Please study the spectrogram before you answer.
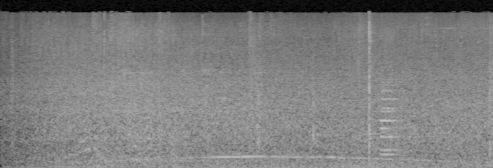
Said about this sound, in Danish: Et par biler kører gennem porten og ind i lejren. Der er kun lige akkurat plads til, at to biler kan snige sig forbi hinanden.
